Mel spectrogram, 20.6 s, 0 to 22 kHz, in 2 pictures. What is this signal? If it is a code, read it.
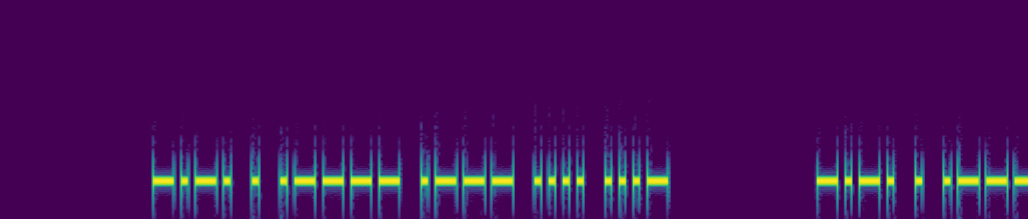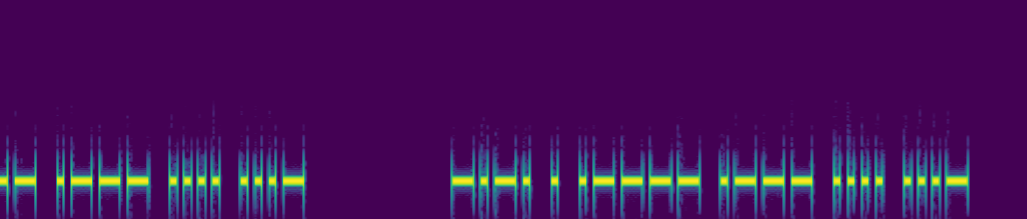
Morse code, heard as a keyed tone, about 17 wpm, 700 Hz. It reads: CE1JHV CE1JHV CE1JHV
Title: DXCC-100 Call Signs - 6 Characters - Repeated 3x - 17wpm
